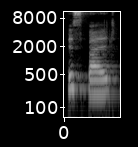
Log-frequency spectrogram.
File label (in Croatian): njemački; POP UP Zagreb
